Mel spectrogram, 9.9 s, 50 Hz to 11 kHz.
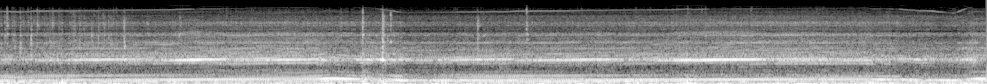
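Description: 2006 Honda S2000's stock-exhausted 2.2-litre four-cylinder at full throttle, heard from inside the cabin, revving up high in the rev range. It drops sharply on an upshift a little over three seconds in, climbs again, and shifts once more at the very end, over heavy road and wind noise.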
